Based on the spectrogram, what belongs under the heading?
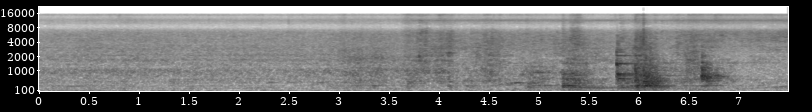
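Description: Chicken gizzards, livers and chopped onion frying in oil in a karahi: a steady sizzling hiss. About halfway through, a wooden spoon starts stirring and scraping against the metal pan, with louder, uneven strokes near the end.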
